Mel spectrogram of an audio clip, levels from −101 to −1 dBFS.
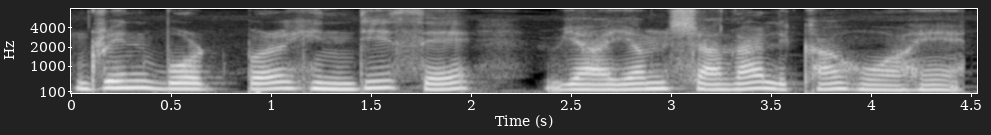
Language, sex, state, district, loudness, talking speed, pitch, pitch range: Hindi, female, Arunachal Pradesh, Lower Dibang Valley, -14 LUFS, 130 wpm, 200 Hz, 190-215 Hz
